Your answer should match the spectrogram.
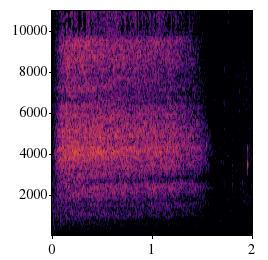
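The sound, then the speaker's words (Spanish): A long, airy deep breath drawn in, a soft breathy hiss lasting about a second and a half before easing off into quiet, taken while wading into the sea in Bangli before starting to cry. “Me meto al mar y antes de empezar a llorar respiro”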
